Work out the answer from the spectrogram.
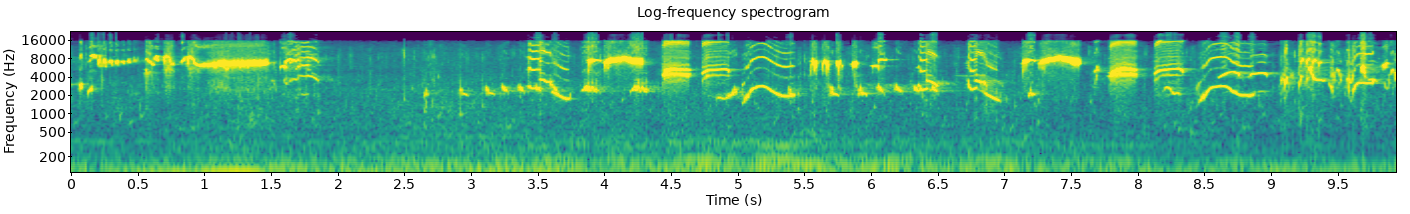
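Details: Orange-headed thrush song: a rich run of wavering, looping whistles and quick chirps repeated nearly three times a second, with a steady low rumble in the background.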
